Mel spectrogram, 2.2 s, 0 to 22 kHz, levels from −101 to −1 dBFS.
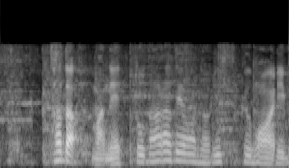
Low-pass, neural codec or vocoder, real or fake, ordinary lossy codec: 7.2 kHz; vocoder, 22.05 kHz, 80 mel bands, HiFi-GAN; fake; none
